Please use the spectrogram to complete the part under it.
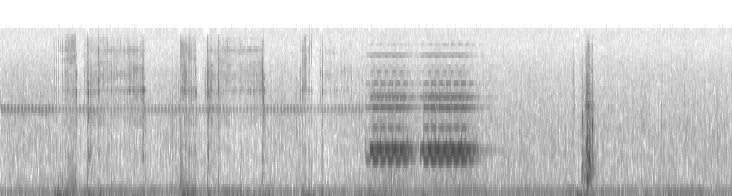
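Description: A telephone rings in repeated short bursts against a steady low hum, the tone clear and fairly close, with no voices over it.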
